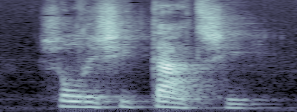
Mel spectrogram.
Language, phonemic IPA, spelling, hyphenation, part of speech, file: Dutch, /sɔ.li.siˈtaː.(t)si/, sollicitatie, sol‧li‧ci‧ta‧tie, noun, Nl-sollicitatie.ogg
- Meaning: job application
